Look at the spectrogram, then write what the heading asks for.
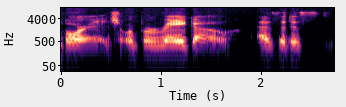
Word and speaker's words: borage: think about this again borage borage what is a word that rhymes with beret borage anybody yes leah courage oh yes i love porridge yes it also rhymes with porridge um but it's courage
